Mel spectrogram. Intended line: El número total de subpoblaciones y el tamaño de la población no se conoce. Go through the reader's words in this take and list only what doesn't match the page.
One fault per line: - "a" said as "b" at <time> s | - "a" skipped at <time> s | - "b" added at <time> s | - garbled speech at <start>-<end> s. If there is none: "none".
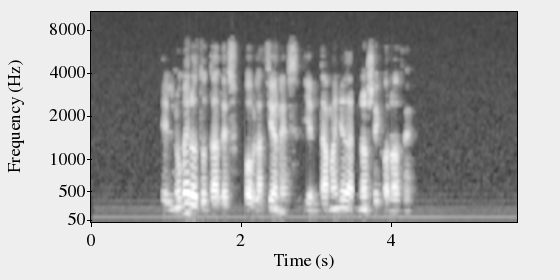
- "la población" skipped at 3.5 s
